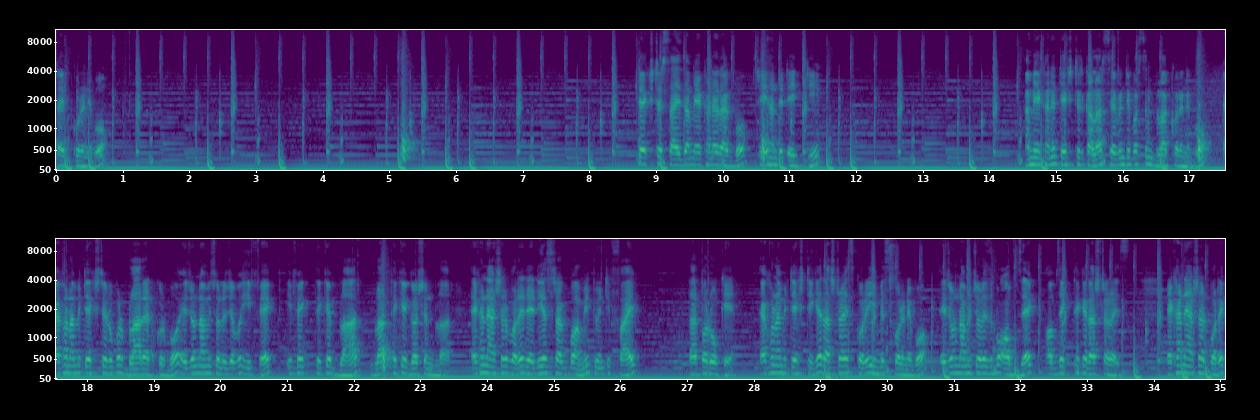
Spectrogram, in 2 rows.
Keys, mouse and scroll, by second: 1.2 click, 3.0-4.9 typing, 7.3 click, 11.4-12.5 typing, 13.8 Return, 15.7 click, 22.4 click, 25.3-26.2 typing, 27.0 click, 31.3 click.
